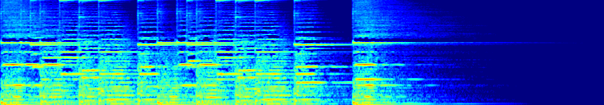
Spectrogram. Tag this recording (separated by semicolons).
fanfare; game; level; notification; positive; resolution; success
